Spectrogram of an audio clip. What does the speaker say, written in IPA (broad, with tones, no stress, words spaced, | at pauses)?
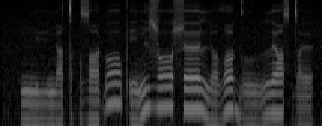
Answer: nːyː˩ny˩tˤ | zˤœ˩ ɠɔː˥pʼe˩nɨ˥ɮɔː˥ ɬœː˥lːy˩ðˤy˥ ɡoː˩u̯lːœː˥sˤdœ˩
